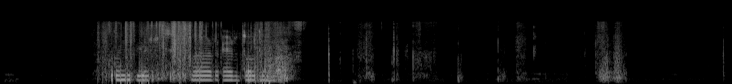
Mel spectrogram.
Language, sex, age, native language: Icelandic, male, 11, Polish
